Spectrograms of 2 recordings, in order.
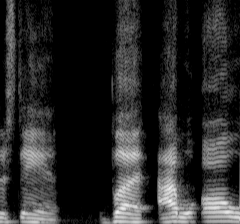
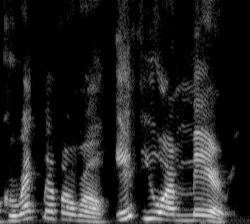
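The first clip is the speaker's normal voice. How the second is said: normal talking voice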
